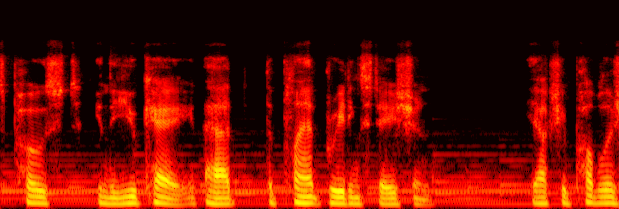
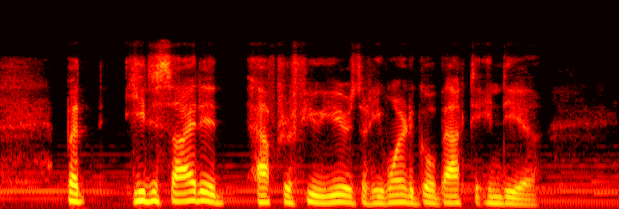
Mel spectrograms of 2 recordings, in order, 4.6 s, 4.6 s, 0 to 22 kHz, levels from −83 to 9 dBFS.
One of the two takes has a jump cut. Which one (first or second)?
first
